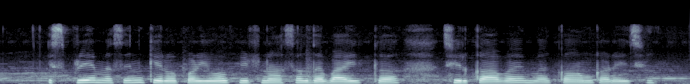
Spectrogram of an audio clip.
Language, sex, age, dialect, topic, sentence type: Maithili, female, 18-24, Angika, agriculture, statement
